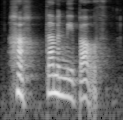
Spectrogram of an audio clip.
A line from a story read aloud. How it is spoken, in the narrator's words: Jenny said bitterly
